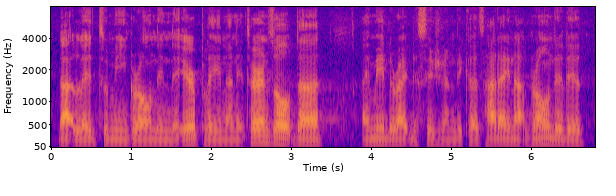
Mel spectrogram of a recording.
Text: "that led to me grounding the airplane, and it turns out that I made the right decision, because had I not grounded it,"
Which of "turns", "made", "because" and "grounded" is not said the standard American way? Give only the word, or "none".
none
